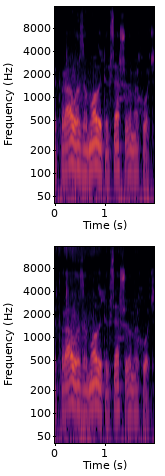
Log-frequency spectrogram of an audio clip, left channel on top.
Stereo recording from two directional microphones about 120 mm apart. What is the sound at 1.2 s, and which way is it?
Speech, 35° left (ahead or behind).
